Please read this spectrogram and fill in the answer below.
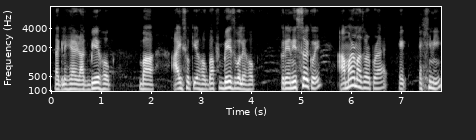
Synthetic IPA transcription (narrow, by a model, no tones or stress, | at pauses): laɡilɛɦɛjaɹaɡbiɛɦok | ba | a̰jsokiɛɦok̚babezbɔlɛɦok̚ | ɡ̥otikɛnisːɔjkoj | a̰maɹmazɔɹpɔɹa | ekʰini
